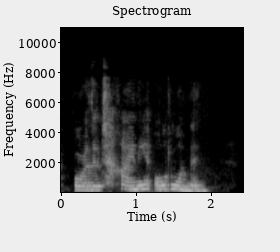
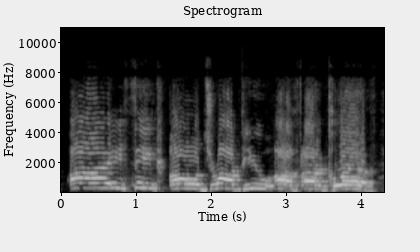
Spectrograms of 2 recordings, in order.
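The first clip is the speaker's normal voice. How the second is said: slow, loud, higher threat; giant's bellow; 6 semitones higher, 5 dB louder, slower than usual. Acted. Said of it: "bellowed the giant".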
